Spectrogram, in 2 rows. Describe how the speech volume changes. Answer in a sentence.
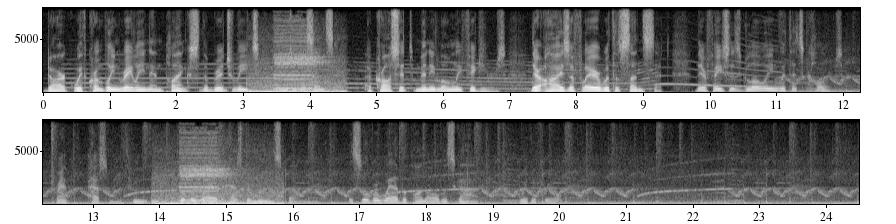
The loudness of the speech goes down.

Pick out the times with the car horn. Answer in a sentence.
You can hear the car horn from 3.0 to 4.6 s and from 13.8 to 15.9 s.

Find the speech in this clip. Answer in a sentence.
You can hear the speech from 0.0 to 20.1 s.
